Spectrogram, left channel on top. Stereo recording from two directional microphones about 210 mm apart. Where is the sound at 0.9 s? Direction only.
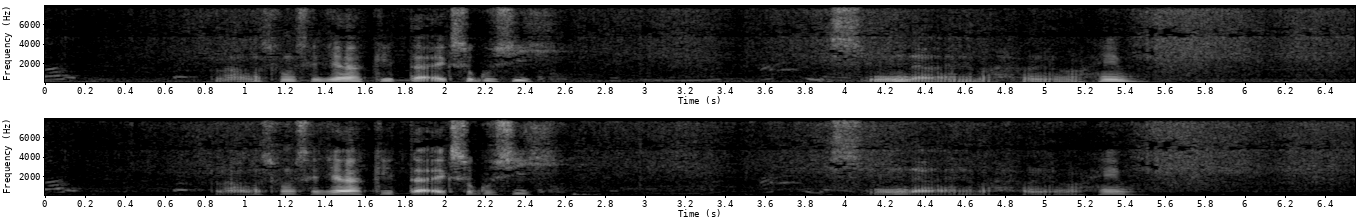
10° right (ahead or behind).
